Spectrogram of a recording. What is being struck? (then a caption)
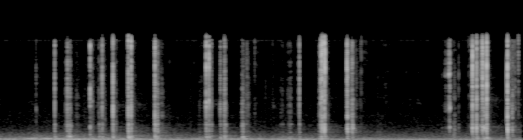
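Metal scalpel on varnished oil paint on canvas. A metal scalpel scrapes the paint of a varnished oil painting on canvas, producing powdery debris. It makes a quick, irregular series of short, sharp, bright scratching clicks with almost no ring, over a faint low background hum.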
